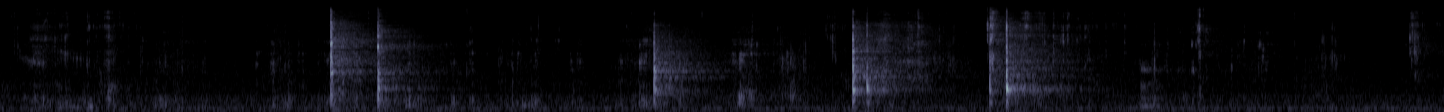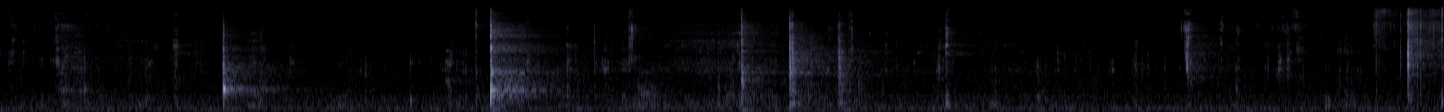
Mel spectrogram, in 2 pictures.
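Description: A person chewing a mouthful of seafood and shredded green papaya salad close to the microphone, with crisp, wet crunches and mouth smacks at irregular intervals, and now and then a metal spoon or fork clinking on the ceramic dish.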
